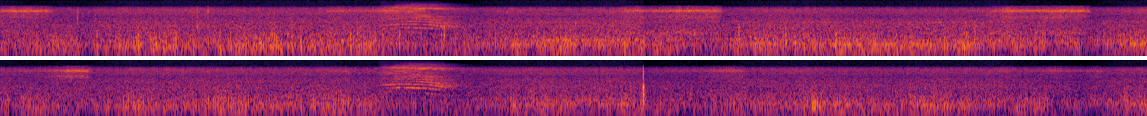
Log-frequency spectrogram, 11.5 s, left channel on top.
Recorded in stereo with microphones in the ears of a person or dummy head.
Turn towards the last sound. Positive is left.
turn(degrees=-35)  # may be behind; listen again after turning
